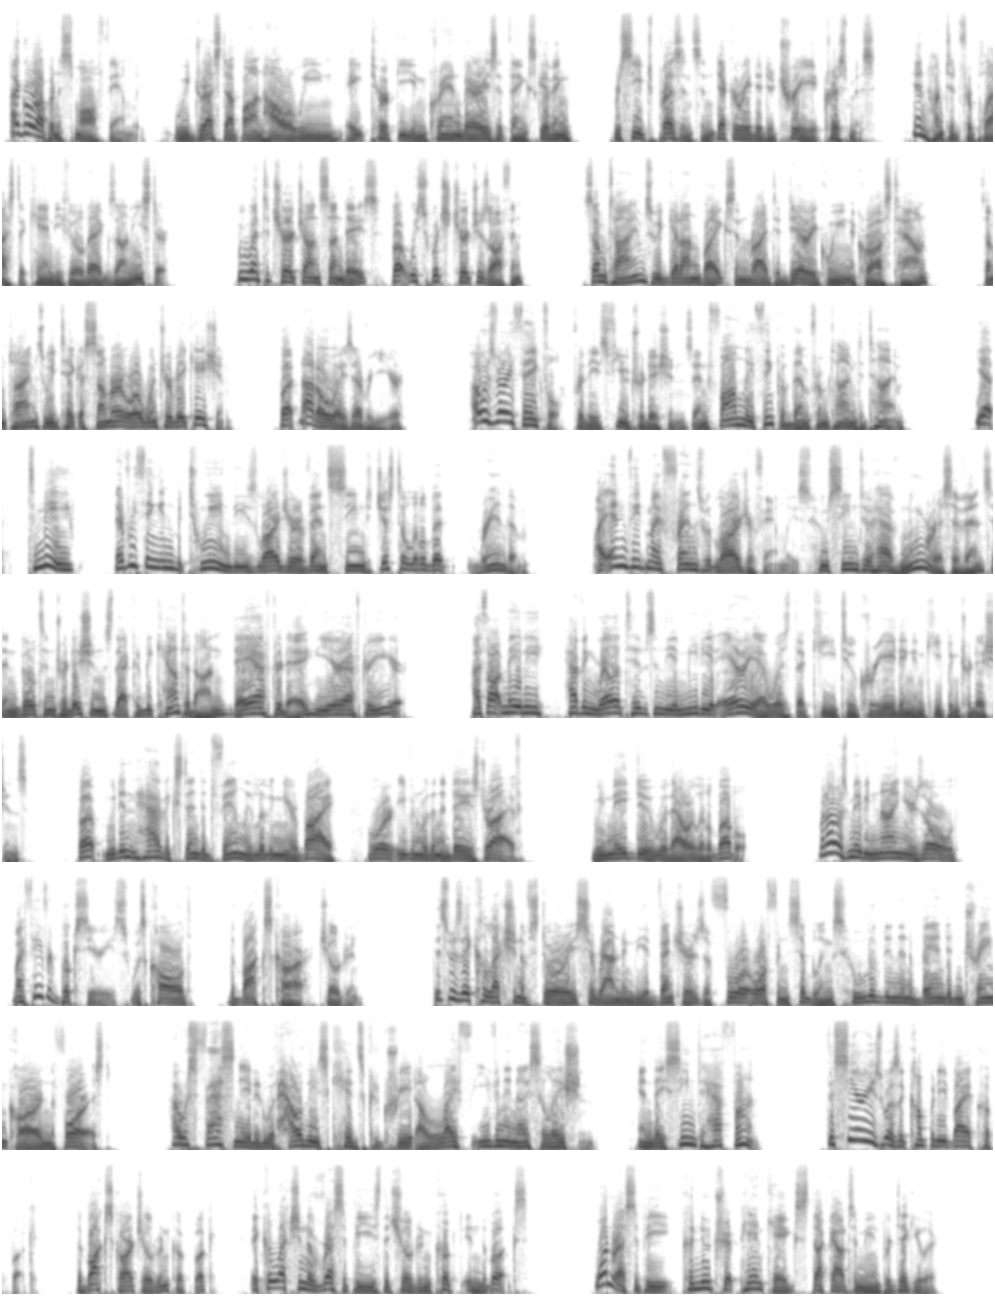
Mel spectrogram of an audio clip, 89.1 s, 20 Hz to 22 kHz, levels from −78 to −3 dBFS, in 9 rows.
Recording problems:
distortion; slight; 10 dB below the speech

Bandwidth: 15.5 kHz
